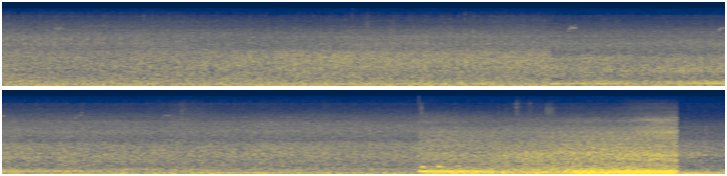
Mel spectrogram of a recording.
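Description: A motor vehicle's engine humming steadily under a constant rushing noise, the hum growing clearly louder about eleven seconds in.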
